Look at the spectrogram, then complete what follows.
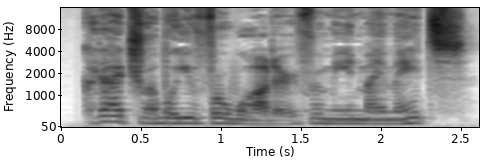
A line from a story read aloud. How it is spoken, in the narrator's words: asked in a raspy voice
